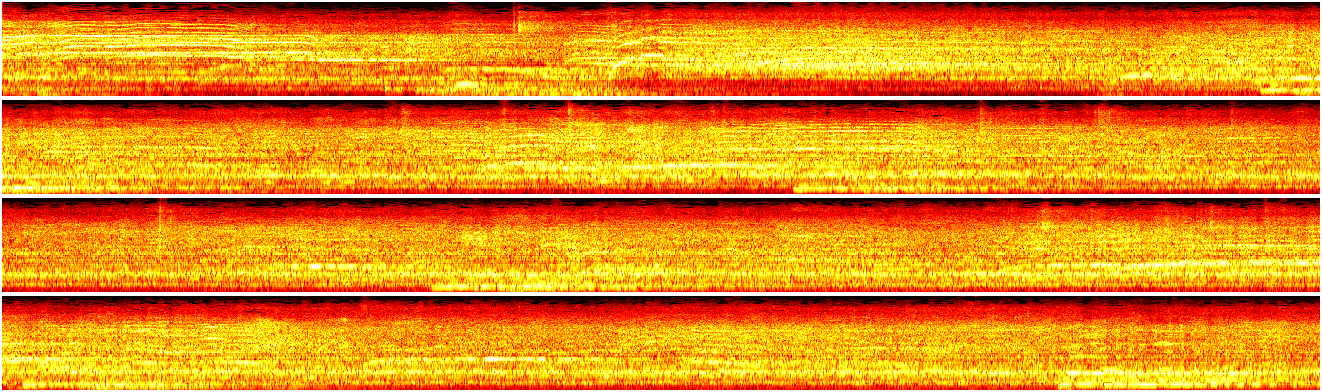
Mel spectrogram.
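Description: Music plays loudly through loudspeakers in a large echoing hall.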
